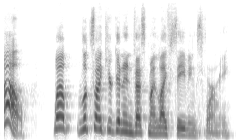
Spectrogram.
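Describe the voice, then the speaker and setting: A woman's voice: medium pitch, huge pitch swings, brisk, sharp tone. A woman playing a brash, flippant undercover gal in a comedy audio drama, with casual, exaggerated wisecracking delivery. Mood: breezy.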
